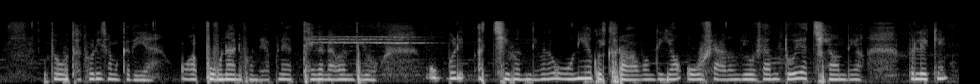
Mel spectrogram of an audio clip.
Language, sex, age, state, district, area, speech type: Dogri, female, 18-30, Jammu and Kashmir, Jammu, rural, spontaneous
